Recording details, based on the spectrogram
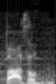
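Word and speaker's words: Basel: very IR he said you keep calling it B it's battel so I rang the French Embassy and they said either is correct sorry the Swiss Embassy and they said either pronunciation is correct mcar Holloway that's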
